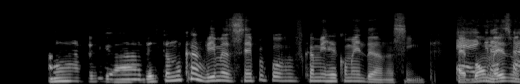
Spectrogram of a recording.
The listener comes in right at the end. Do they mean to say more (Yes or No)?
Yes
